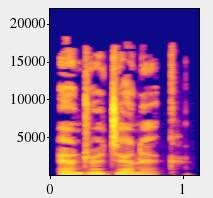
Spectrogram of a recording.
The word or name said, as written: androgenic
